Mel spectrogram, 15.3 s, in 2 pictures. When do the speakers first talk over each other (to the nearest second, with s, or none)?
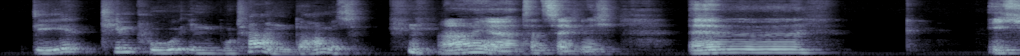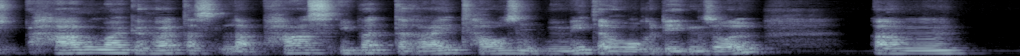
none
